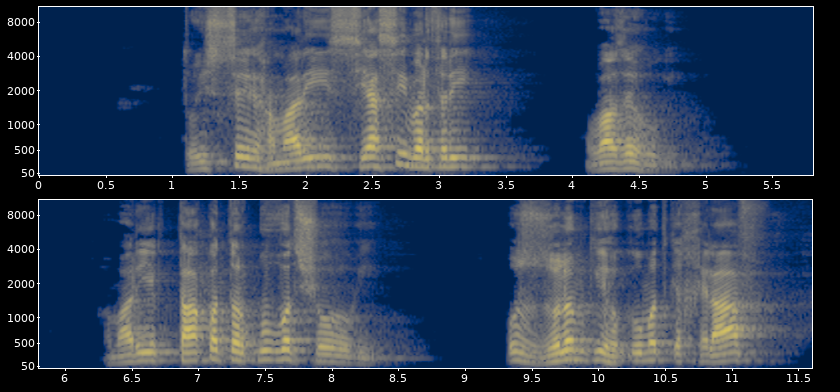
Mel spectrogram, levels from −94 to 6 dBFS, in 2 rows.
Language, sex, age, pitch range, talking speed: Urdu, male, 60-79, 145-185 Hz, 110 wpm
